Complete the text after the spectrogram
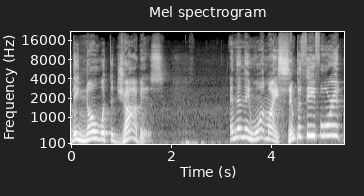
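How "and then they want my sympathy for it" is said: high-pitched, disbelieving rant; incredulous. Real, not acted. Podcaster fed up with calls for sympathy, incredulous.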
